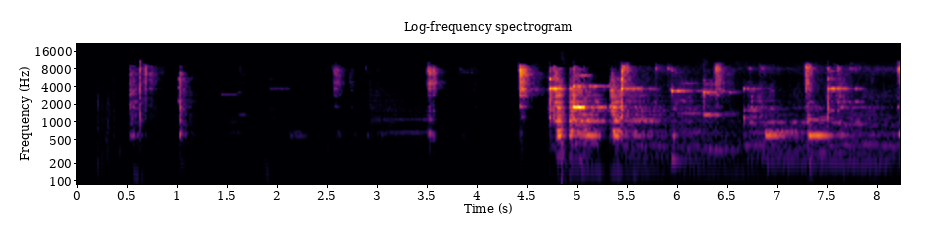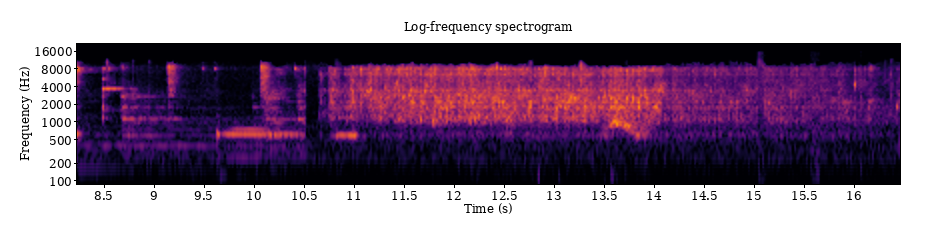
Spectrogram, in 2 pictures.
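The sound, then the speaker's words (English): Prize wheel being spun for a door-prize drawing at a convention: a few sparse clicks, then a dense run of rapid, uneven clicking, followed by a sustained loud hiss. “spin the wheel and let's have a winner”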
